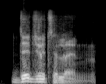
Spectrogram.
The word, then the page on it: digitalin: British English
